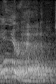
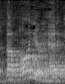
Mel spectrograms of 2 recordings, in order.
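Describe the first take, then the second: First: The word "in" punched and falling; stress on in. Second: The word "on" leaned on with a laugh, falling; laughing, hit "on" as the mistaken word; stress on on. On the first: Fixing his slip for the audience, "in" stressed hard. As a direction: land firmly on "in" to correct yourself. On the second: Correcting himself to the crowd, "on" stressed with a laugh. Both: Shown as a demonstration.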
